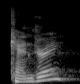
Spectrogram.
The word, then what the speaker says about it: Kendre: to be your pick you have to say his name correctly kendre Kendra there you go there you go k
